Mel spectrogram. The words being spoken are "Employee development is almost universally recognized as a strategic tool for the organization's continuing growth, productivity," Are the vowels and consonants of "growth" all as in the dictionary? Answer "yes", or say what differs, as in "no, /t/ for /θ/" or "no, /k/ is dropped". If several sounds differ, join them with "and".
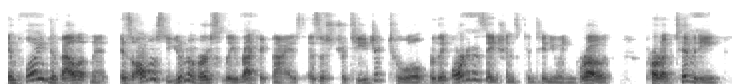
yes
